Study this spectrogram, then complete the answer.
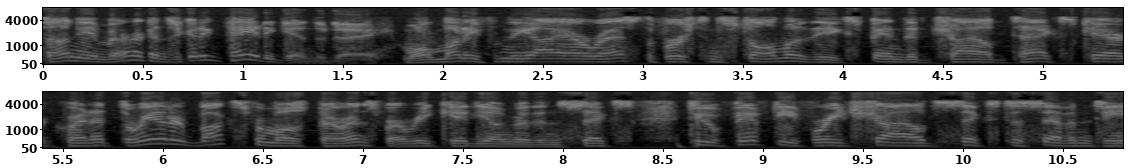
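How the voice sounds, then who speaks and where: A man's bright, sharp voice with vocal fry, very even loudness, lively intonation and a fairly quick pace with hardly any pauses. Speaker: news anchor. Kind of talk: news reading.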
